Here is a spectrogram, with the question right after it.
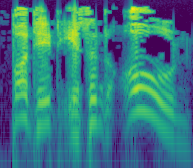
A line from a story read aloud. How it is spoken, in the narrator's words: Tweedledum cried, with a fury greater than ever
